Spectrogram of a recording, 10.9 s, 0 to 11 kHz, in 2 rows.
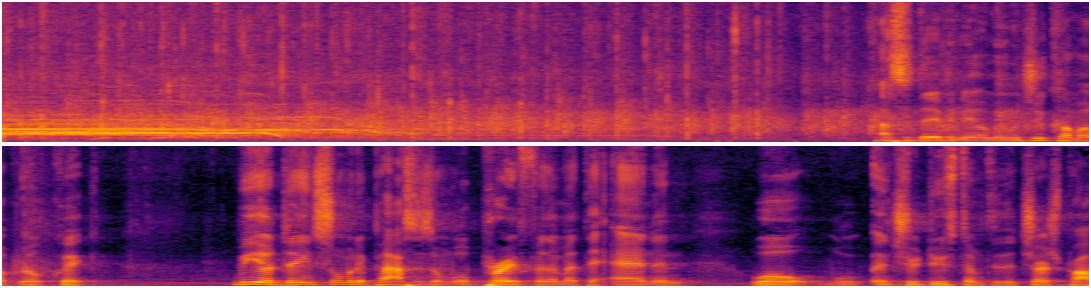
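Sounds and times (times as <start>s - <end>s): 
congregation applauding: 0.0s - 5.8s
speech: 4.4s - 6.0s, 6.6s - 10.8s.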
